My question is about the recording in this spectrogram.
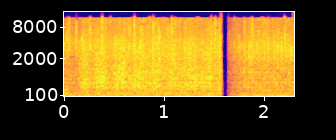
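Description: Egg-and-starch-coated tofu cubes sizzling and crackling in oil in a frying pan over low heat, with a brief dropout about one and a half seconds in.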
